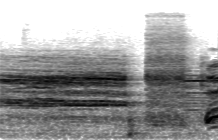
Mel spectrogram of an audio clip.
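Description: Steady electronic tone, several high pitches held together, from the compilation's title card. It breaks off about one and a half seconds in and is followed by a brief high hiss.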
